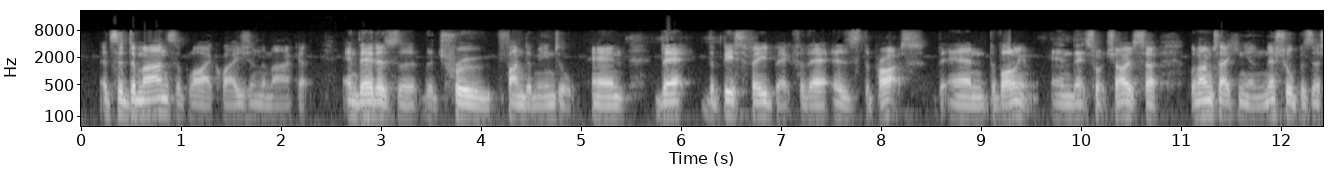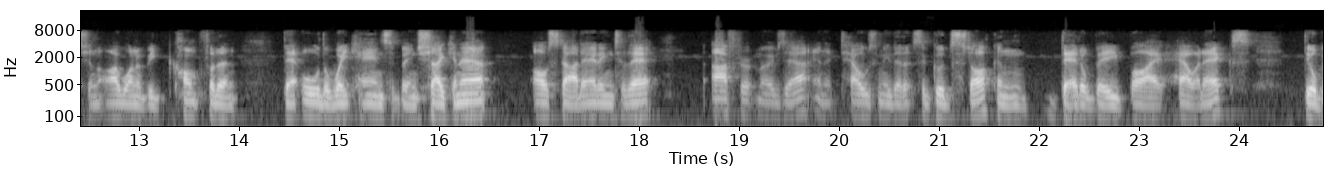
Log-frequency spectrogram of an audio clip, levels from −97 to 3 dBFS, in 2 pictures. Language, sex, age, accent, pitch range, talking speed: English, male, 40-59, Australian, 90-105 Hz, 185 wpm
